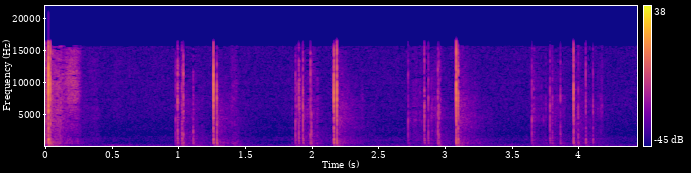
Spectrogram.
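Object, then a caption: Aluminum laptop lid. Long chrome nail tips tap rapidly on the closed silver aluminum lid of a MacBook. The clip is quiet and dry: short, bright metallic clicks come in small clusters, with an initial scratchy rustle and brief pauses between bursts.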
